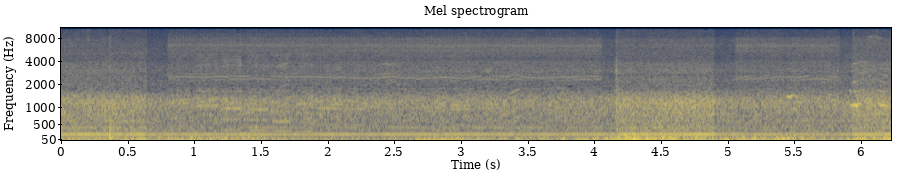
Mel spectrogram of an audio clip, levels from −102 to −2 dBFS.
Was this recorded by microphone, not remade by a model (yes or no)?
yes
